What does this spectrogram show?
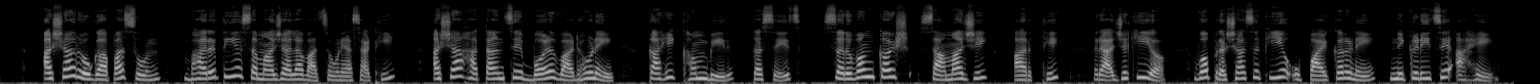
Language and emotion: Marathi, neutral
